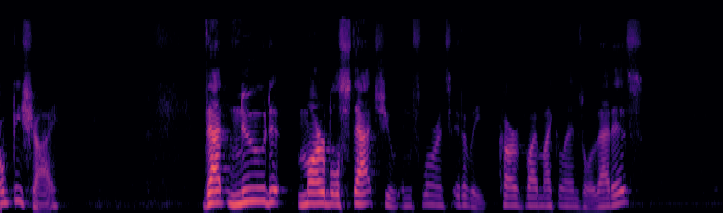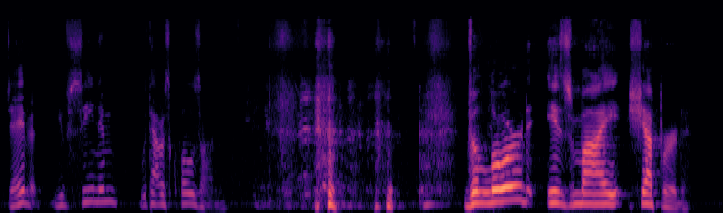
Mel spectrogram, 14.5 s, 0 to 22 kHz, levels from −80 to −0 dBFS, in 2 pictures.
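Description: From 4.2 s, just after "nude marble statue in", the speech and the room noise behind it swell together until about 6.42 s, climbing by about 5 dB. This is automatic gain rising. The level reaching the microphone had fallen by about 12 dB after the talker moved away around 3.5 s, and the gain control responded by turning itself up over a couple of seconds. Because it raises everything it receives, the background noise rises along with the voice.

From 11.85 s to 13.88 s, the speech and background sink together by about 3 dB. This is automatic gain falling. The gain control judged the input too loud, or its background noise too strong, possibly after the talker moved around 9.5 s, and eased its gain down over roughly two seconds. The fade is slow, and the room noise drops in step with the voice, so it reads as the system's level adjustment rather than the talker changing distance.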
